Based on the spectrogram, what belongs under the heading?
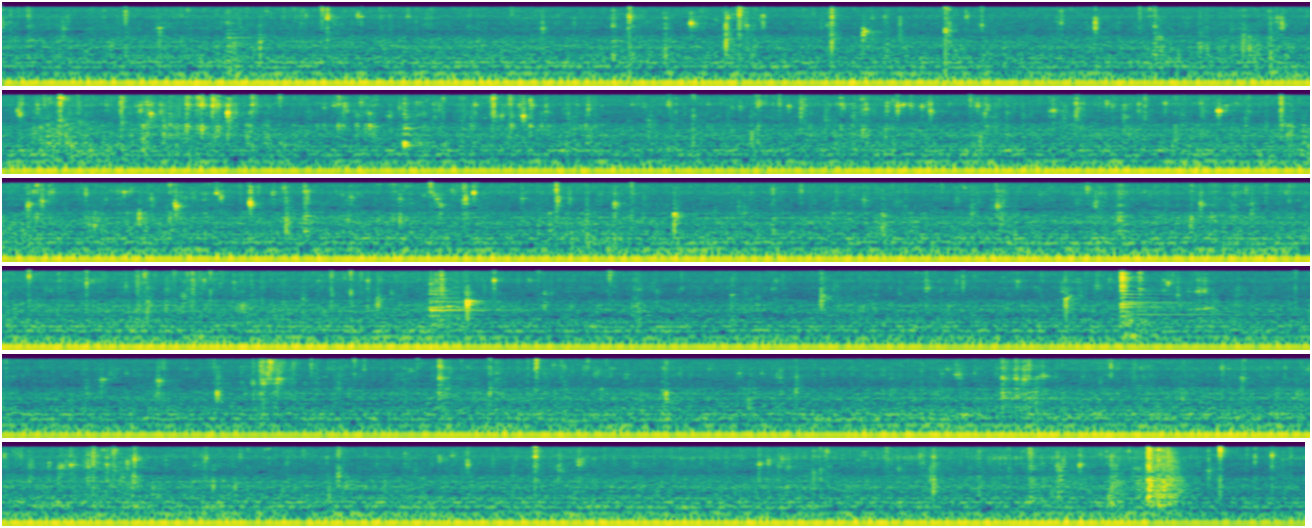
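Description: Battered pork pieces shallow-frying in hot oil in a stainless pan: a steady sizzle full of small crackles over a constant low hum. Metal tongs click against the pan a few times as the pieces are turned.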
